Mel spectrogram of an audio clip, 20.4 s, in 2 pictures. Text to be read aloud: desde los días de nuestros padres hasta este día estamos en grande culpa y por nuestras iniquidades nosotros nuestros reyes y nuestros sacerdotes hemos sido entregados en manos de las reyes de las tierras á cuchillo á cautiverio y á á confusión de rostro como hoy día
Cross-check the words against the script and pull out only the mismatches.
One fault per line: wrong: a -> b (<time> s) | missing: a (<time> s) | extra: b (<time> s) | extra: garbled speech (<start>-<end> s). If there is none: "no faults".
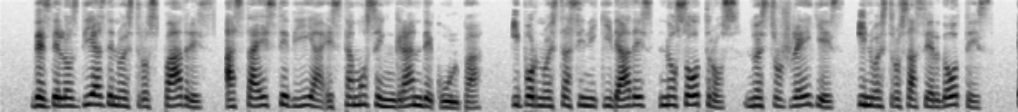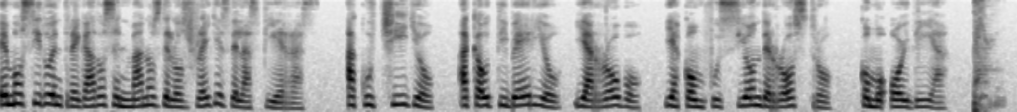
wrong: las -> los (11.9 s)
extra: robo y (16.1 s)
